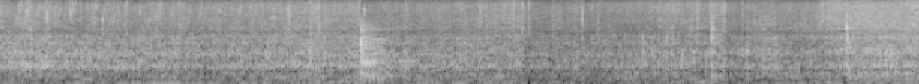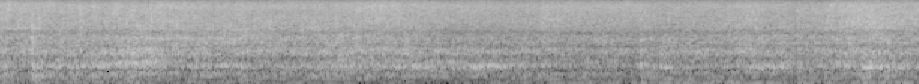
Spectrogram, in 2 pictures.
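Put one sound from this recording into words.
Hot oil and sauce sizzle loudly in a pan.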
